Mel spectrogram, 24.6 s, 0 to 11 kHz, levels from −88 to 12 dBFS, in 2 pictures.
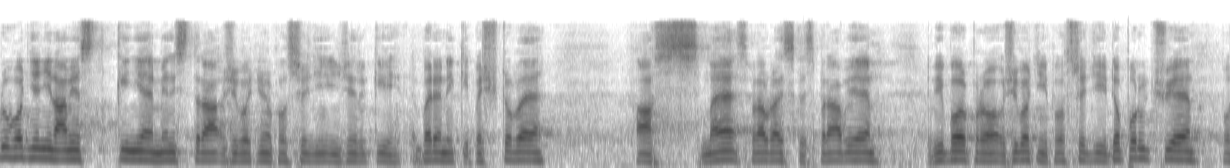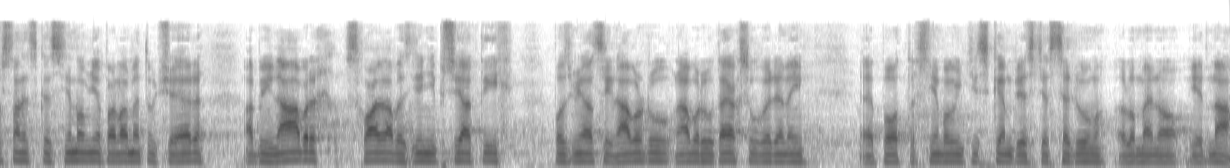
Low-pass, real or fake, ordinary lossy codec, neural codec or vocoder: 7.2 kHz; fake; AAC, 48 kbps; codec, 16 kHz, 4 kbps, FunCodec, trained on Chinese and English, 50 frames a second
